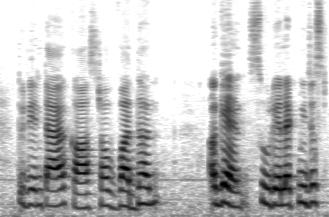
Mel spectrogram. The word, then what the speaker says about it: Vadhandhi: Vadhandhi. It's Say Vadhandhi. Say it faster. Vadhandhi.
